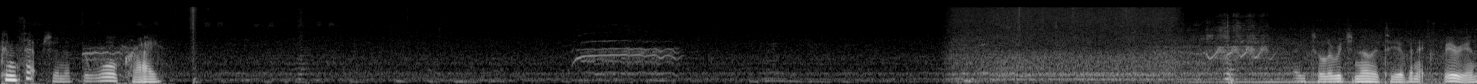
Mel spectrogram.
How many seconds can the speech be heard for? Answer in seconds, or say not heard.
3 s.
